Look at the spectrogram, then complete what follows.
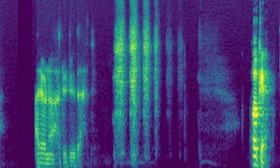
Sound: chuckles

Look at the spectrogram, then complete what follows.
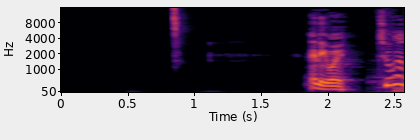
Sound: clicks tongue

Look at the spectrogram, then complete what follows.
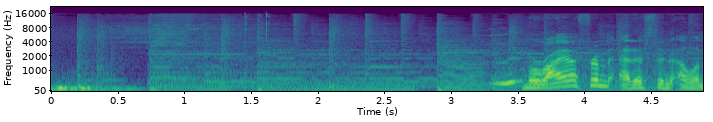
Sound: icon clicking

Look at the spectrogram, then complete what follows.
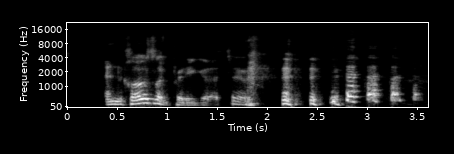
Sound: laughing

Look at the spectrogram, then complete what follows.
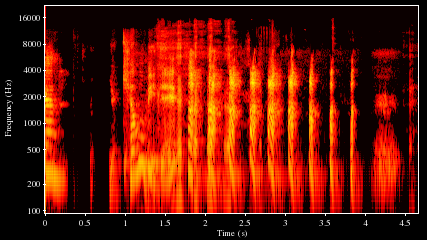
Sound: laughing

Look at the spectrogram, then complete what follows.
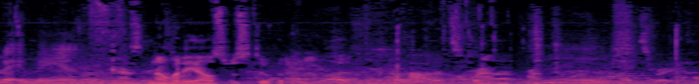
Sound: voiceover

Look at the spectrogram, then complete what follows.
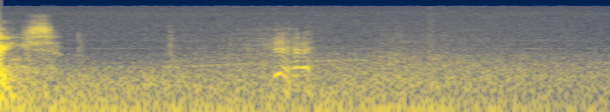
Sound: chuckles

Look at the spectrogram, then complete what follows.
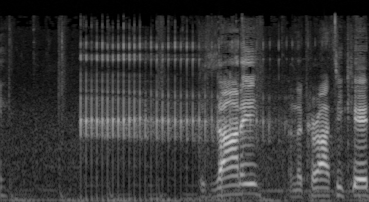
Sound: Predator clicking

